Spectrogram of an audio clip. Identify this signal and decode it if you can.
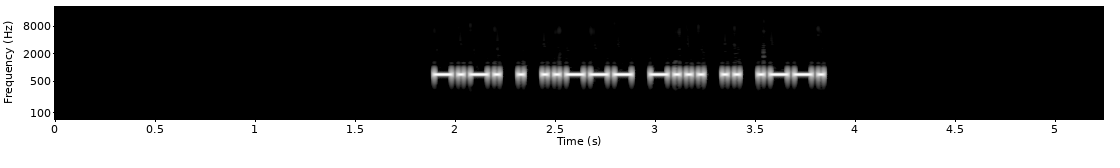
Morse code, heard as a keyed tone, about 40 wpm, 700 Hz. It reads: CE2BIP
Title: DXCC-100 Call Signs - 6 Characters - 40wpm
